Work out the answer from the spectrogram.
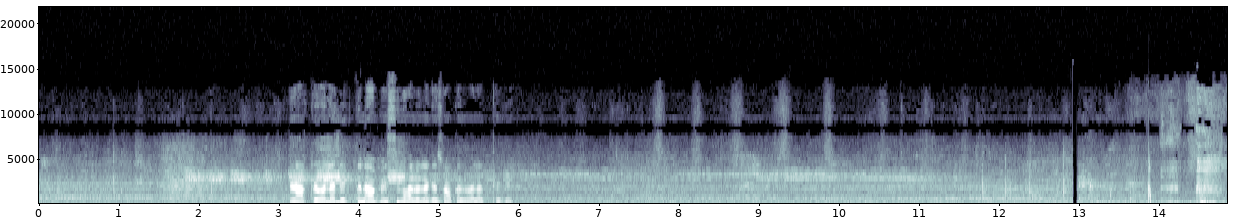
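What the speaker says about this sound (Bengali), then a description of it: "আর ওই যে দেখো আবারও মেট্রো যাচ্ছে" A metro train rumbles past in a steady low roar, with someone talking briefly over it.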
